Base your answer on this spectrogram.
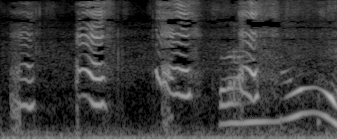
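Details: Five-week-old male tricolor Cavalier King Charles Spaniel puppy giving a short run of high, quavering whines and yips, the last ones sliding up then down in long drawn-out tones, after a woman's voice.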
